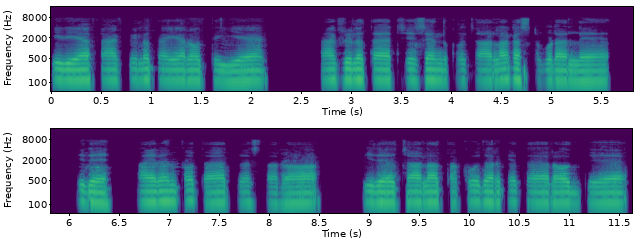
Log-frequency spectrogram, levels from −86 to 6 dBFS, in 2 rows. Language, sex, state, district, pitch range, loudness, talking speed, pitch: Telugu, male, Andhra Pradesh, Anantapur, 110-120 Hz, -28 LUFS, 130 wpm, 115 Hz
